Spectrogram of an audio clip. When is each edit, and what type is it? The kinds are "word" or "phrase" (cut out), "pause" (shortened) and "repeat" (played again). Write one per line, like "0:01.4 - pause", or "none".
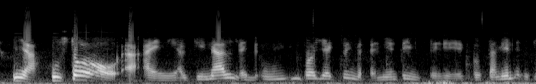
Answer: none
